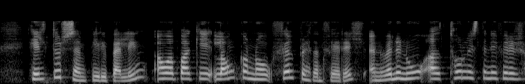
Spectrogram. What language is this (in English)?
Icelandic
